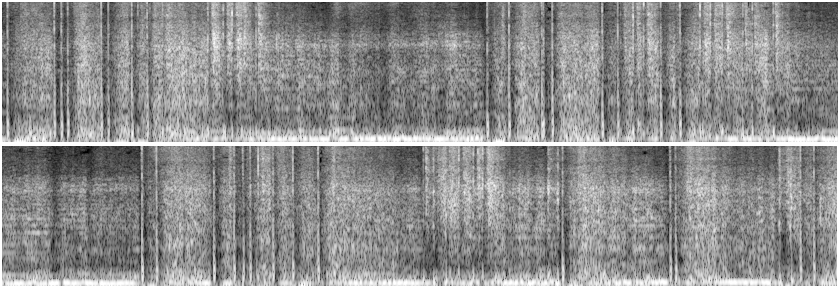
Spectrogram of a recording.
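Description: Fireworks going off in quick succession, bursts and crackling one after another, over music with a strong bass.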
